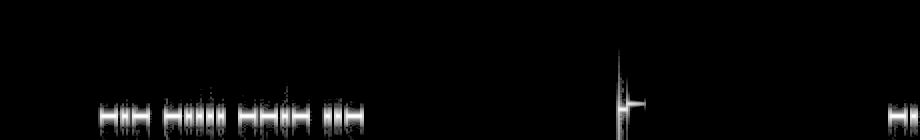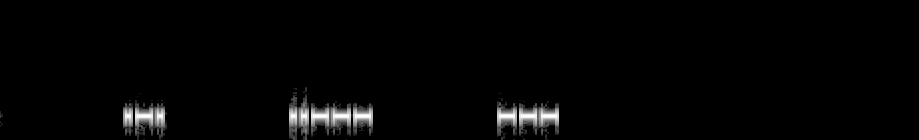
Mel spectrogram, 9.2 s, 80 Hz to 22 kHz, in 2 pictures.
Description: Morse code, heard as a keyed tone, about 44 wpm, spaced as for 19 wpm, 690 Hz. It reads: K6QU NR2O
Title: USA Call Signs - 4 Characters - 8x Character Spacing - 45wpm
